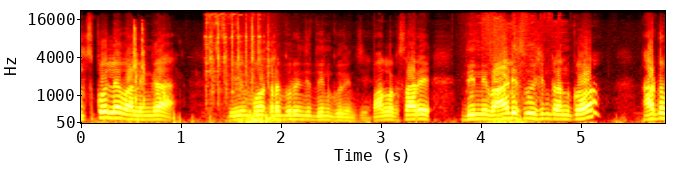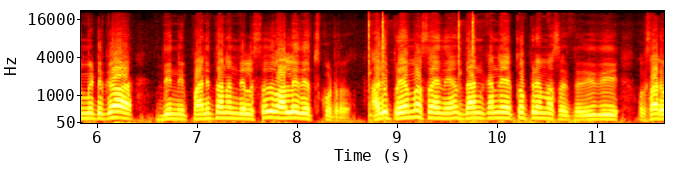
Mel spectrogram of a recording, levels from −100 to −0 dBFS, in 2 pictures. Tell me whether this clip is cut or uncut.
uncut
